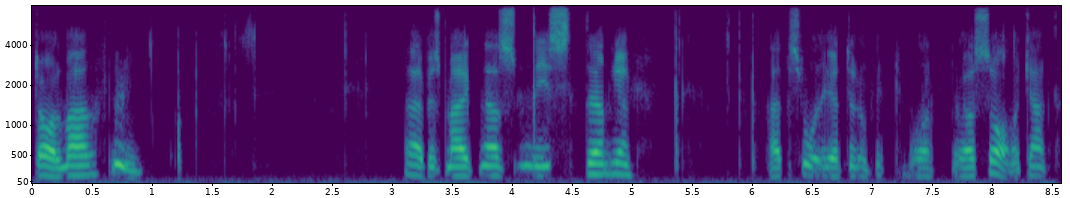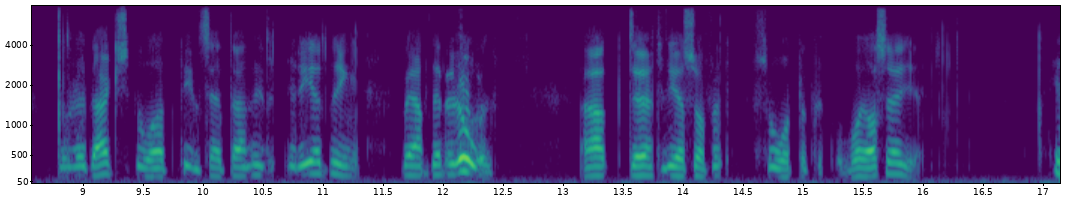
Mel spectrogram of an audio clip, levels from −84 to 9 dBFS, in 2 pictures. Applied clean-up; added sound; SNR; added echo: neural diffusion model UNIVERSE++.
